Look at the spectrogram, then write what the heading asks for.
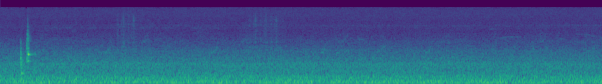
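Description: A single short bird call sounds about a third of a second in, over a steady low rumble.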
